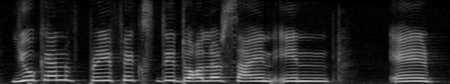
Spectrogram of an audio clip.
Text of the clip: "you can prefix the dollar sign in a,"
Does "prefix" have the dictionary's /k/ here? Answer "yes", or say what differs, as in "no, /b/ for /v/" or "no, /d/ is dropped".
yes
